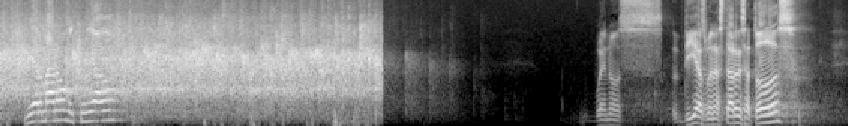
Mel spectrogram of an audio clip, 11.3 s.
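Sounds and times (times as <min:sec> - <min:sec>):
loud applause for the pastor: 0:00.0 - 0:06.5
speech: 0:00.3 - 0:01.7, 0:08.0 - 0:10.8.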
